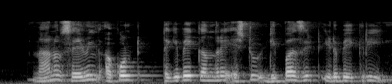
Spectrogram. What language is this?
Kannada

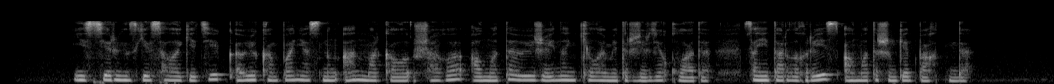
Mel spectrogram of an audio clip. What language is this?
Kazakh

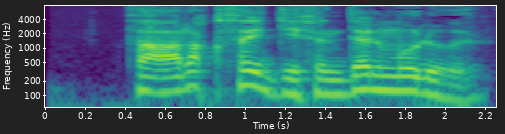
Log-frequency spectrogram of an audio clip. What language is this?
Kabyle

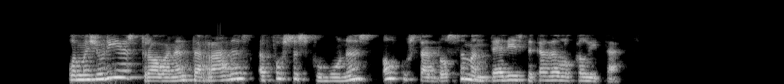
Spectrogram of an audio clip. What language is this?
Catalan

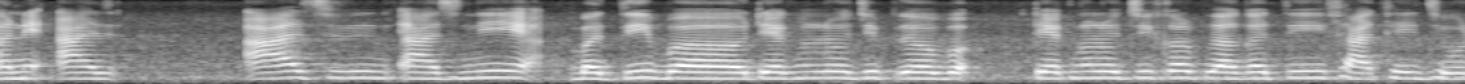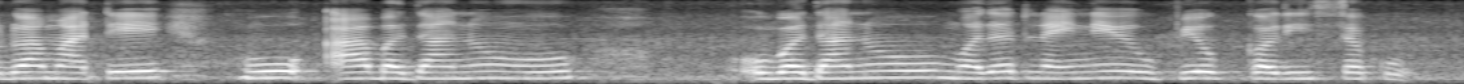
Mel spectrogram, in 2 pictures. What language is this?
Gujarati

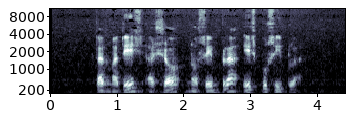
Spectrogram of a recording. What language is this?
Catalan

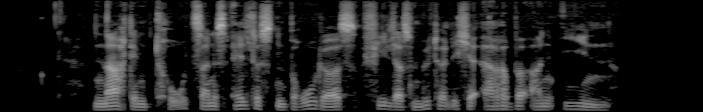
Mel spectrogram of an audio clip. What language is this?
German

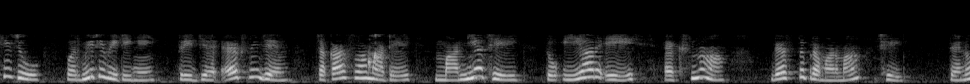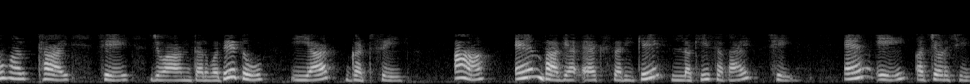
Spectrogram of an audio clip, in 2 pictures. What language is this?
Gujarati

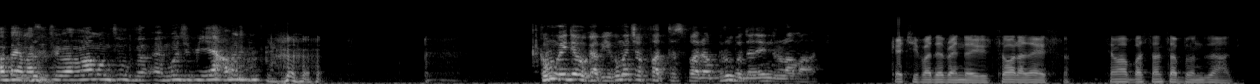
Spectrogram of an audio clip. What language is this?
Italian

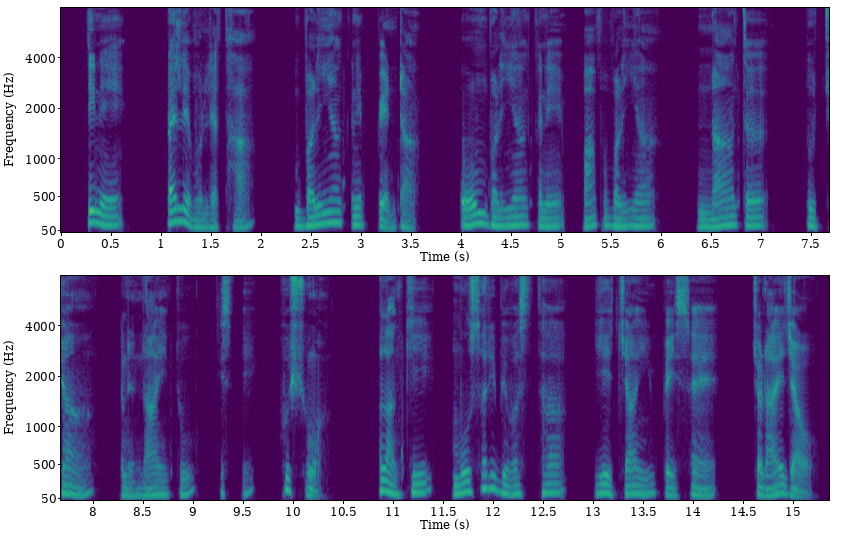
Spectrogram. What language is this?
Bilaspuri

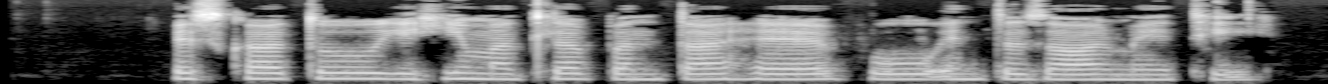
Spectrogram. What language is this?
Urdu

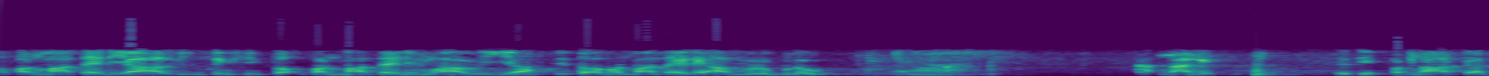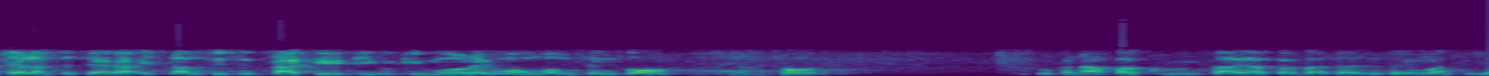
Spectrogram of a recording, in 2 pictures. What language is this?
Malay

